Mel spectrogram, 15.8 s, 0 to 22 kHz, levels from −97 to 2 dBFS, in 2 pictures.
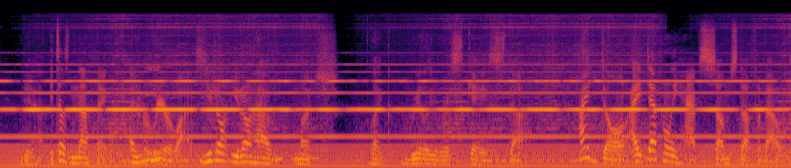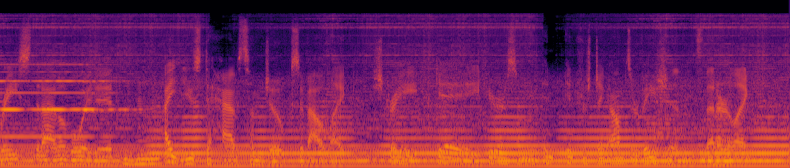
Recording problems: background music; very loud; throughout; 3 dB above the speech
electrical hum; loud; throughout; 60 Hz, 6 dB below the speech

